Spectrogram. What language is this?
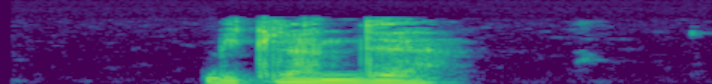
Bashkir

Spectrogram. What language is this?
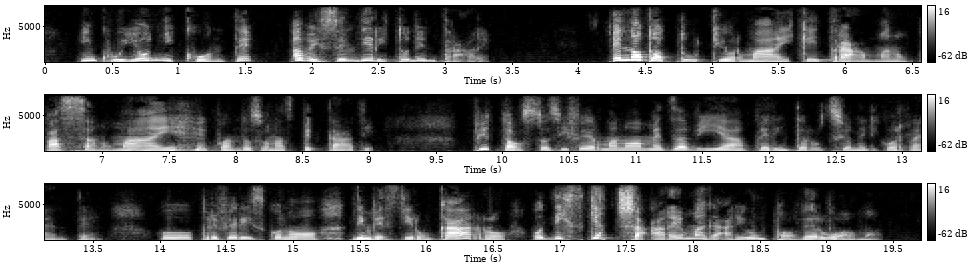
Italian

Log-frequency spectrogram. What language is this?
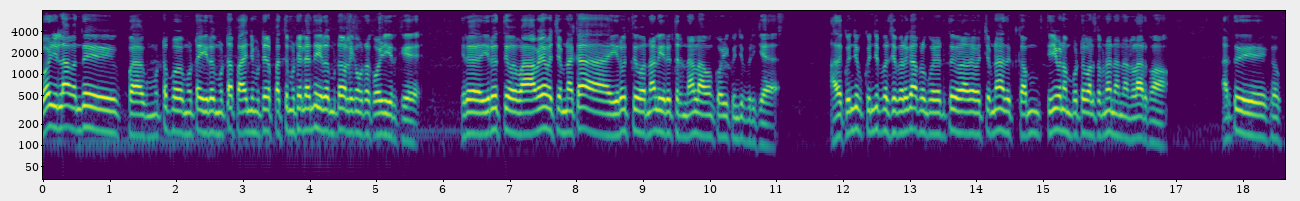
Tamil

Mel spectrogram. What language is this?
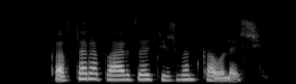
Pashto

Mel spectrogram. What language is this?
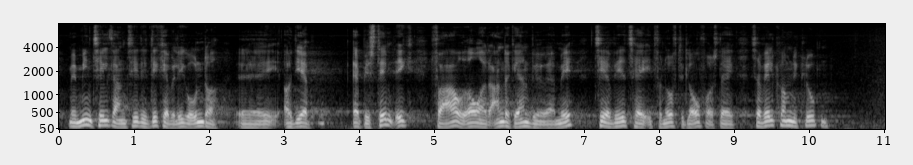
Danish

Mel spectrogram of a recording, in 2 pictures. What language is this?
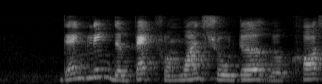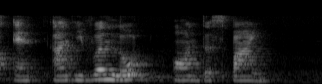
English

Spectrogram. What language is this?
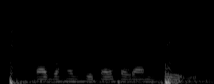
Pashto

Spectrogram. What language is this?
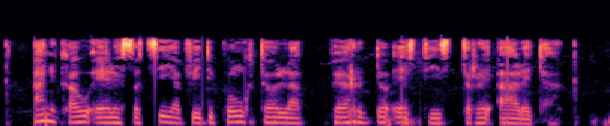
Esperanto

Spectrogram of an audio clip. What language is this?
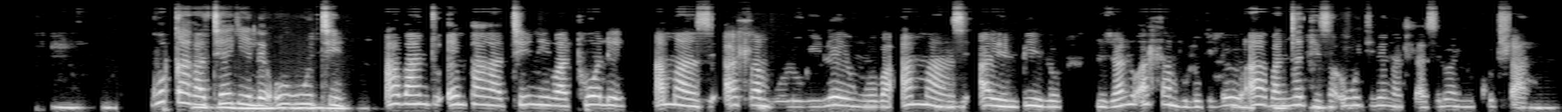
North Ndebele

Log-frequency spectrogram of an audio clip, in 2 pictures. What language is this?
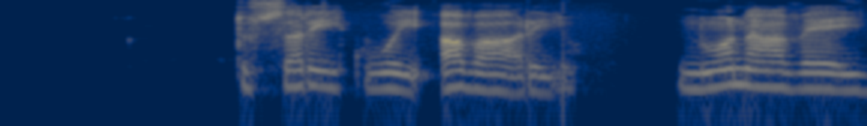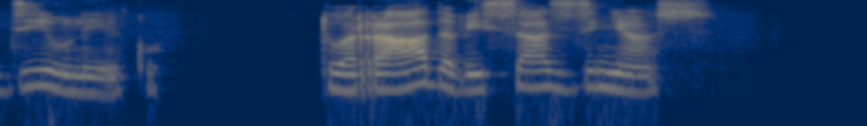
Latvian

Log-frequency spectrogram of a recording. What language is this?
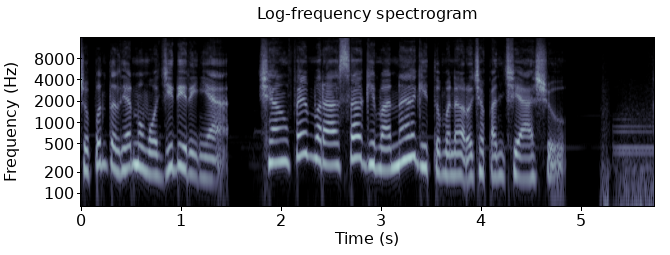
Indonesian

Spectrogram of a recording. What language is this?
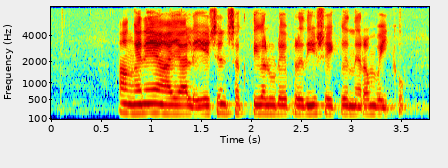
Malayalam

